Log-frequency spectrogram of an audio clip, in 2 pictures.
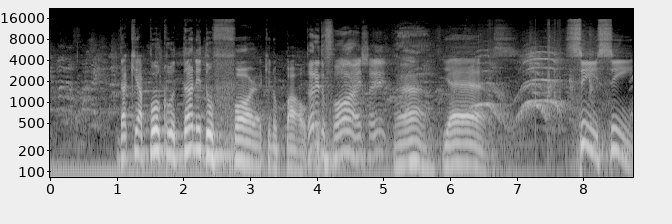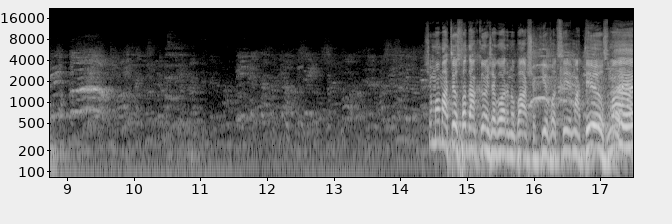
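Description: A live band plays guitars, bass and hand percussion.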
